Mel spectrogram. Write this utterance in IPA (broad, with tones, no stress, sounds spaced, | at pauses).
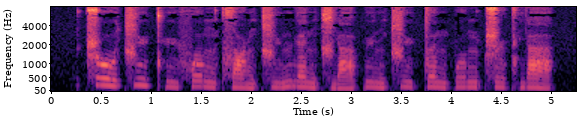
ʈ͡ʂ o˥˨ ʊ̯ t͡ɕ y˥˨ t̪ʰ y˨˩ f ɤ˥˨ ŋ t͡s ɑ˨˩ ŋ t͡ɕ y˨˦ n̪ ɥ ɛ˥˨ n t͡ɕ j ä˨˦ p y˥˨ n t͡ɕ y˥˨ t̪ ə˥˨ n p ʊ˦ ŋ ʈ͡ʂ ɻ̩˥˨ t̪ʰ j ä˥˨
